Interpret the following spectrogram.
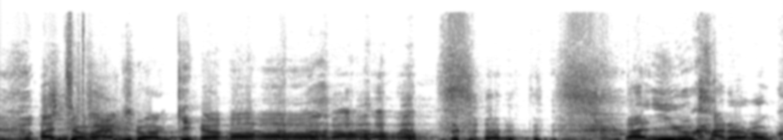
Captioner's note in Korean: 웃음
